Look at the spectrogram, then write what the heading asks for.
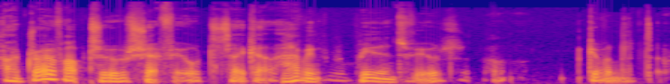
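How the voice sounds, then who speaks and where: A man's medium-pitched voice with vocal fry, fairly quick, in a dry, close sound with no echo. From London, East End. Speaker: retired surgeon. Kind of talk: interview storytelling. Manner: halting, repeating words.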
